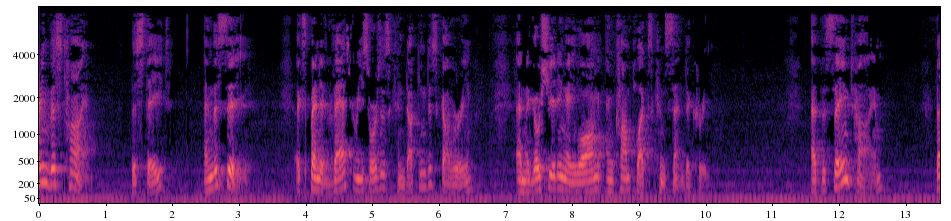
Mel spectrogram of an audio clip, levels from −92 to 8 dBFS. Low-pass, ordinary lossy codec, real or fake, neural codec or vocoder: 7.2 kHz; MP3, 48 kbps; real; none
